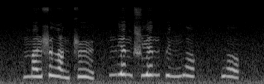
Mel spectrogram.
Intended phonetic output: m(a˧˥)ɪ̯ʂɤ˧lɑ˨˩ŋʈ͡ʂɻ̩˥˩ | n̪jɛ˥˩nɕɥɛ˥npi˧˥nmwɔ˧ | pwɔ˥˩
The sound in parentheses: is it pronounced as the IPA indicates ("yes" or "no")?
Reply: yes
